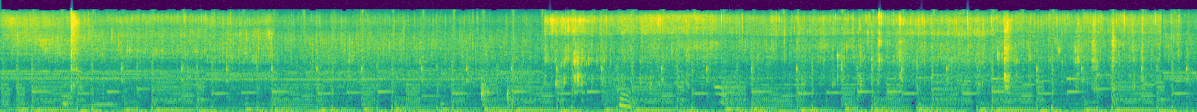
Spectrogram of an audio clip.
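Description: Salmon fillets sizzling and crackling as they fry in melted soy butter in a frying pan, skin side down first. The sizzle grows brighter about halfway through, with background music underneath.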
